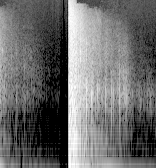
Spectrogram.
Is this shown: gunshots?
yes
